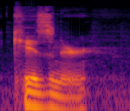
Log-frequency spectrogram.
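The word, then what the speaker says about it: Knizner: Kim Isner can is do you pronounce that k at all for some reason I always thought it was niser but I didn't realize there's another n in his name maybe you could tell me since you're a Cardinals fan Kisner okay the N is silent Kisner got it one two count two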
